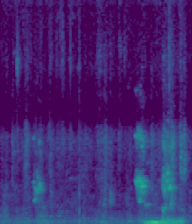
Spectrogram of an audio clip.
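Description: Pet budgerigars feed and briefly flap their wings, soft rustling flutters with faint chirps close by, the flapping growing louder toward the end.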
